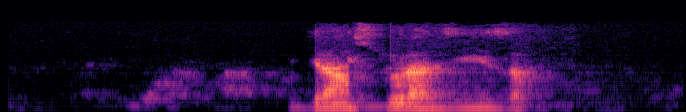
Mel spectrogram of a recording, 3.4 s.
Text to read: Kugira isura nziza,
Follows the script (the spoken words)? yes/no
yes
